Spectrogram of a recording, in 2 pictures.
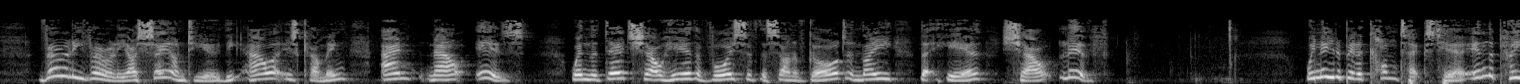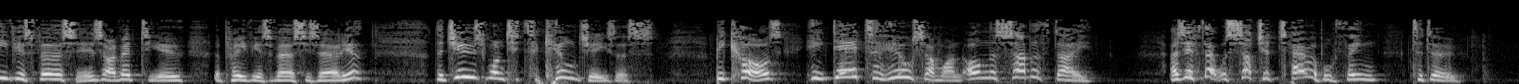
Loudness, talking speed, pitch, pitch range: -16 LUFS, 150 wpm, 240 Hz, 210-285 Hz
